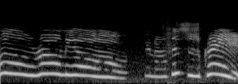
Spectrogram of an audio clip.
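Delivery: put-on very high girl voice, drawn-out oh. Telling a story version of Shakespeare, voicing Juliet: high-pitched Juliet voice. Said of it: "I did the high pitched voice of".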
